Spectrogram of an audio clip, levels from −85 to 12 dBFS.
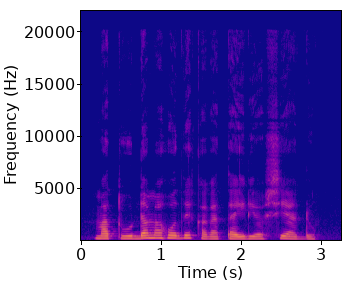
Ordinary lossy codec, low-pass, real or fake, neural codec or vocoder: none; none; real; none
